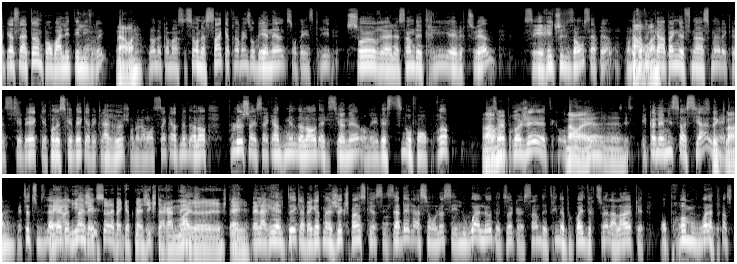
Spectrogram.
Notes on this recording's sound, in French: En direct du Transal Saguenay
